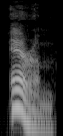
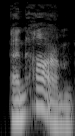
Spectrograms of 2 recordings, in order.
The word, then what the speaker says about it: arm: He pronounced it Aram. An arm, you goose.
